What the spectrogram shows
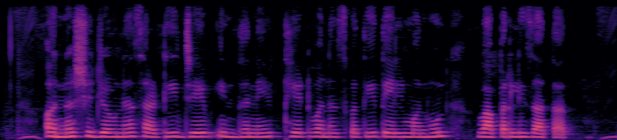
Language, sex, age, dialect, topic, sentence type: Marathi, male, 31-35, Varhadi, agriculture, statement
